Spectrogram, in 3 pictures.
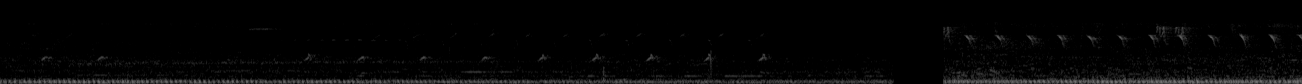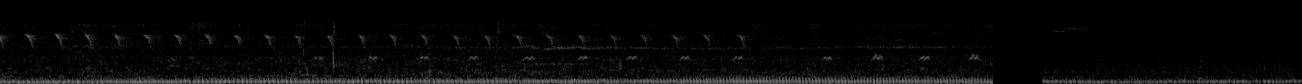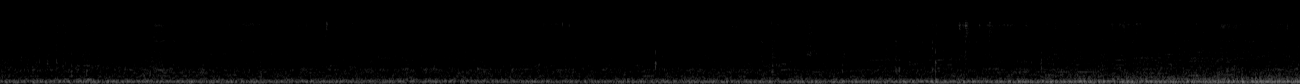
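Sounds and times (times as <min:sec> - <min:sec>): low steady rumble: 0:09.5 - 0:39.0.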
